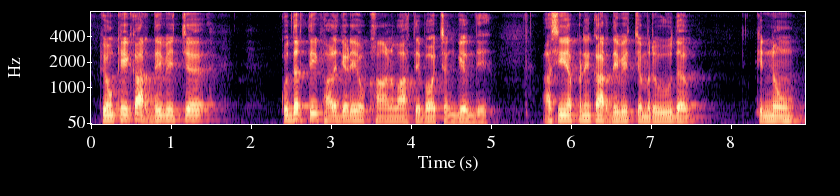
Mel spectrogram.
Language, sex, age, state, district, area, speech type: Punjabi, male, 45-60, Punjab, Tarn Taran, rural, spontaneous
